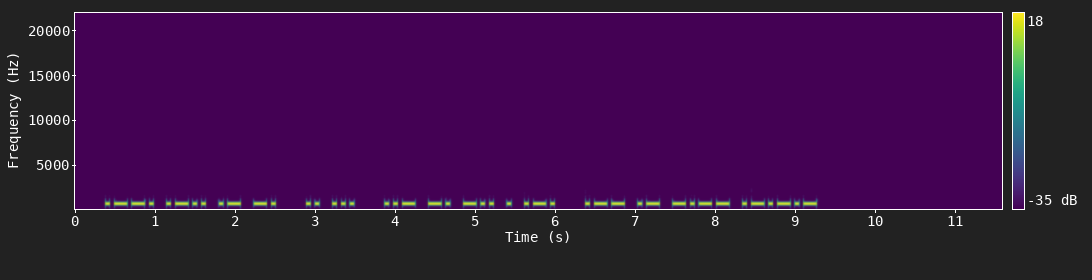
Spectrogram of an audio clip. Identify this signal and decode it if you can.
Morse code, heard as a keyed tone, about 22 wpm, 700 Hz. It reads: PLAN IS UNDER WAY.
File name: Sentences with 9-Word Phrases - 22wpm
